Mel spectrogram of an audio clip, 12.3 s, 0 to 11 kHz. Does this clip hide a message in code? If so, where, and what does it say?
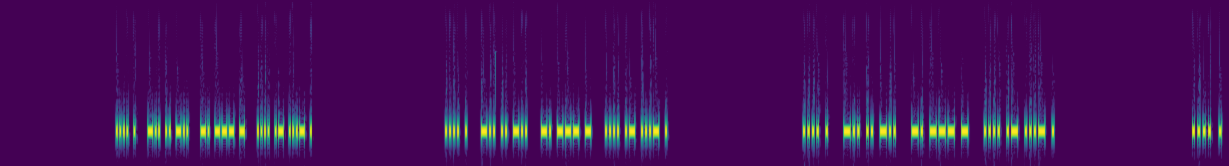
Yes: Morse code from 1.2 to 12.2 s, heard as a keyed tone, about 58 wpm, 700 Hz. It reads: HE DID NOT HAVE HE DID NOT HAVE HE DID NOT HAVE HE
